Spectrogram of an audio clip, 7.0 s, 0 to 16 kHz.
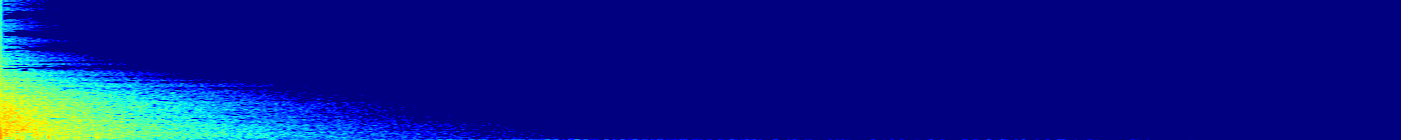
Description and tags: BX Spring 03
Impulse Response of a Swiss made analog spring reverb. There are 5 of these in this pack, with incremental damper settings.
Impulse, IR, Response, Reverb, Spring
